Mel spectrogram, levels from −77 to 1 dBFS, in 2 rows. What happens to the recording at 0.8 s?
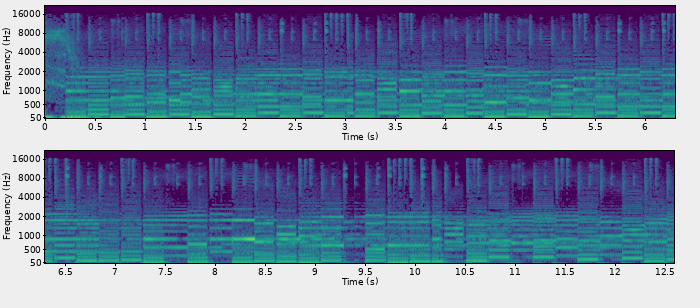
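Compressed frames are skipped at 0.8 s: a few frames of the encoded stream, consistent with 20 ms frames, never reach playback, so the audio jumps ahead by roughly 70 ms. The splice where the surviving frames meet is heard as a sudden discontinuity.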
